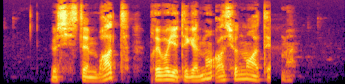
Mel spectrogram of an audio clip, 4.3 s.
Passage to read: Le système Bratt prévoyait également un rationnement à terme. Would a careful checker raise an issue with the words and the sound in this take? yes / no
yes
